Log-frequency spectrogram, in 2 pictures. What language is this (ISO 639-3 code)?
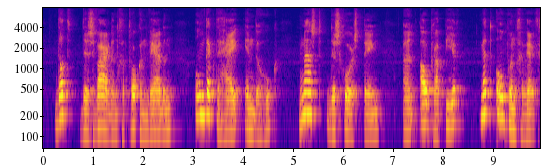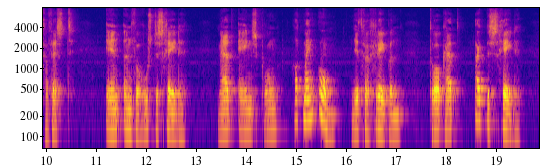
nld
